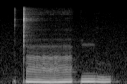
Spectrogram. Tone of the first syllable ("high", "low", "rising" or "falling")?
low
